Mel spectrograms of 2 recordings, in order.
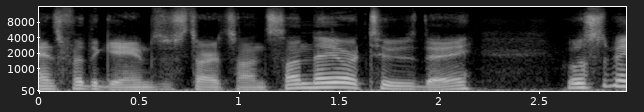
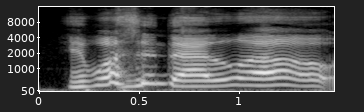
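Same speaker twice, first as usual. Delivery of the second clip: high, loud, drawn-out cry; shrieked denial, stretched out; horrified outcry; 13 semitones higher, 9 dB louder, slower than usual. Acted. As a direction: cry out in panicked disbelief. Character repeats it in horror.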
